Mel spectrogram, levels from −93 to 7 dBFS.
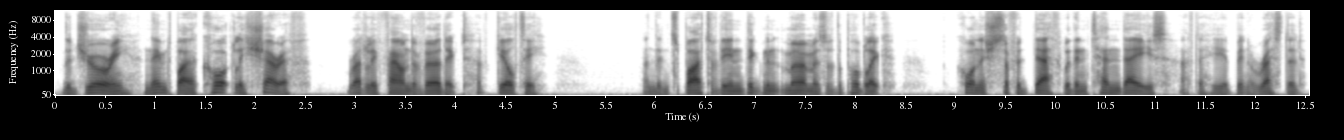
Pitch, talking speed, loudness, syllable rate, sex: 100 Hz, 165 wpm, -21 LUFS, 5.3 syllables/s, male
